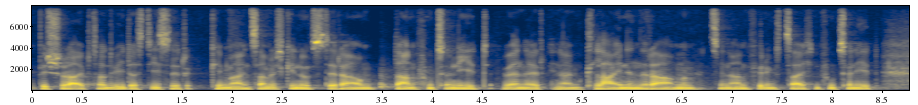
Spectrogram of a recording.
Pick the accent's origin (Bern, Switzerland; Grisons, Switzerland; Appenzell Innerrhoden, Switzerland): Grisons, Switzerland; Und zwar bin ich nach 10 Jahren in einem urbanen Umfeld wie zurückgekommen, da wo ich her bin, eigentlich in Graubünden.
